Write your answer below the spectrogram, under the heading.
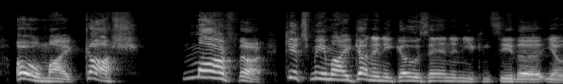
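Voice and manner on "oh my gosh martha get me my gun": monocled-gentleman voice, very high, very slow, drawn out. Acting out a film scene: imitating a monocled big game hunter. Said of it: "some guy with a monocle coming out on his balcony and going".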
